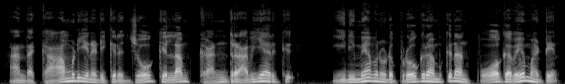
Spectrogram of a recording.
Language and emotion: Tamil, disgusted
